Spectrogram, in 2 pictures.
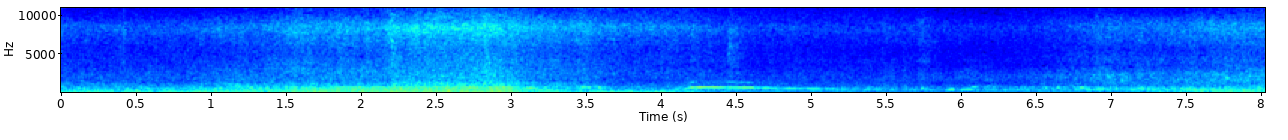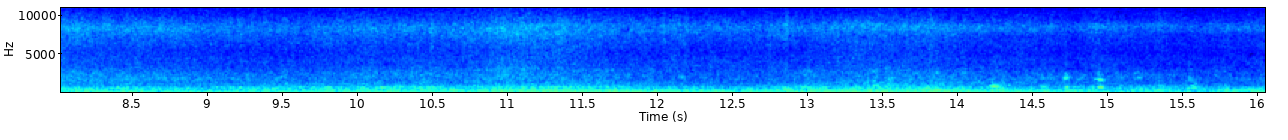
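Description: Small ocean waves breaking and washing up a sandy beach, swelling louder about two to three seconds in, with people's voices in the background.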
